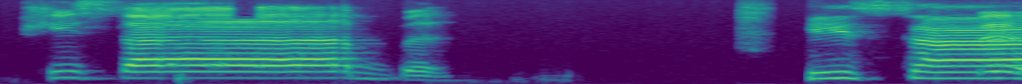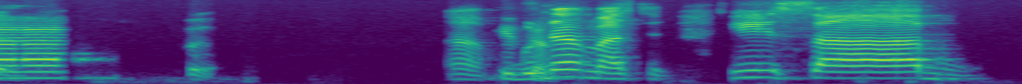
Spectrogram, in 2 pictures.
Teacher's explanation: untuk huruf ba itu jangan jangan dimingkem ya karena dia kan mantulan aja hisab hisab hisab masih mingkem jangan his langsung lepas his ya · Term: kolkolnya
